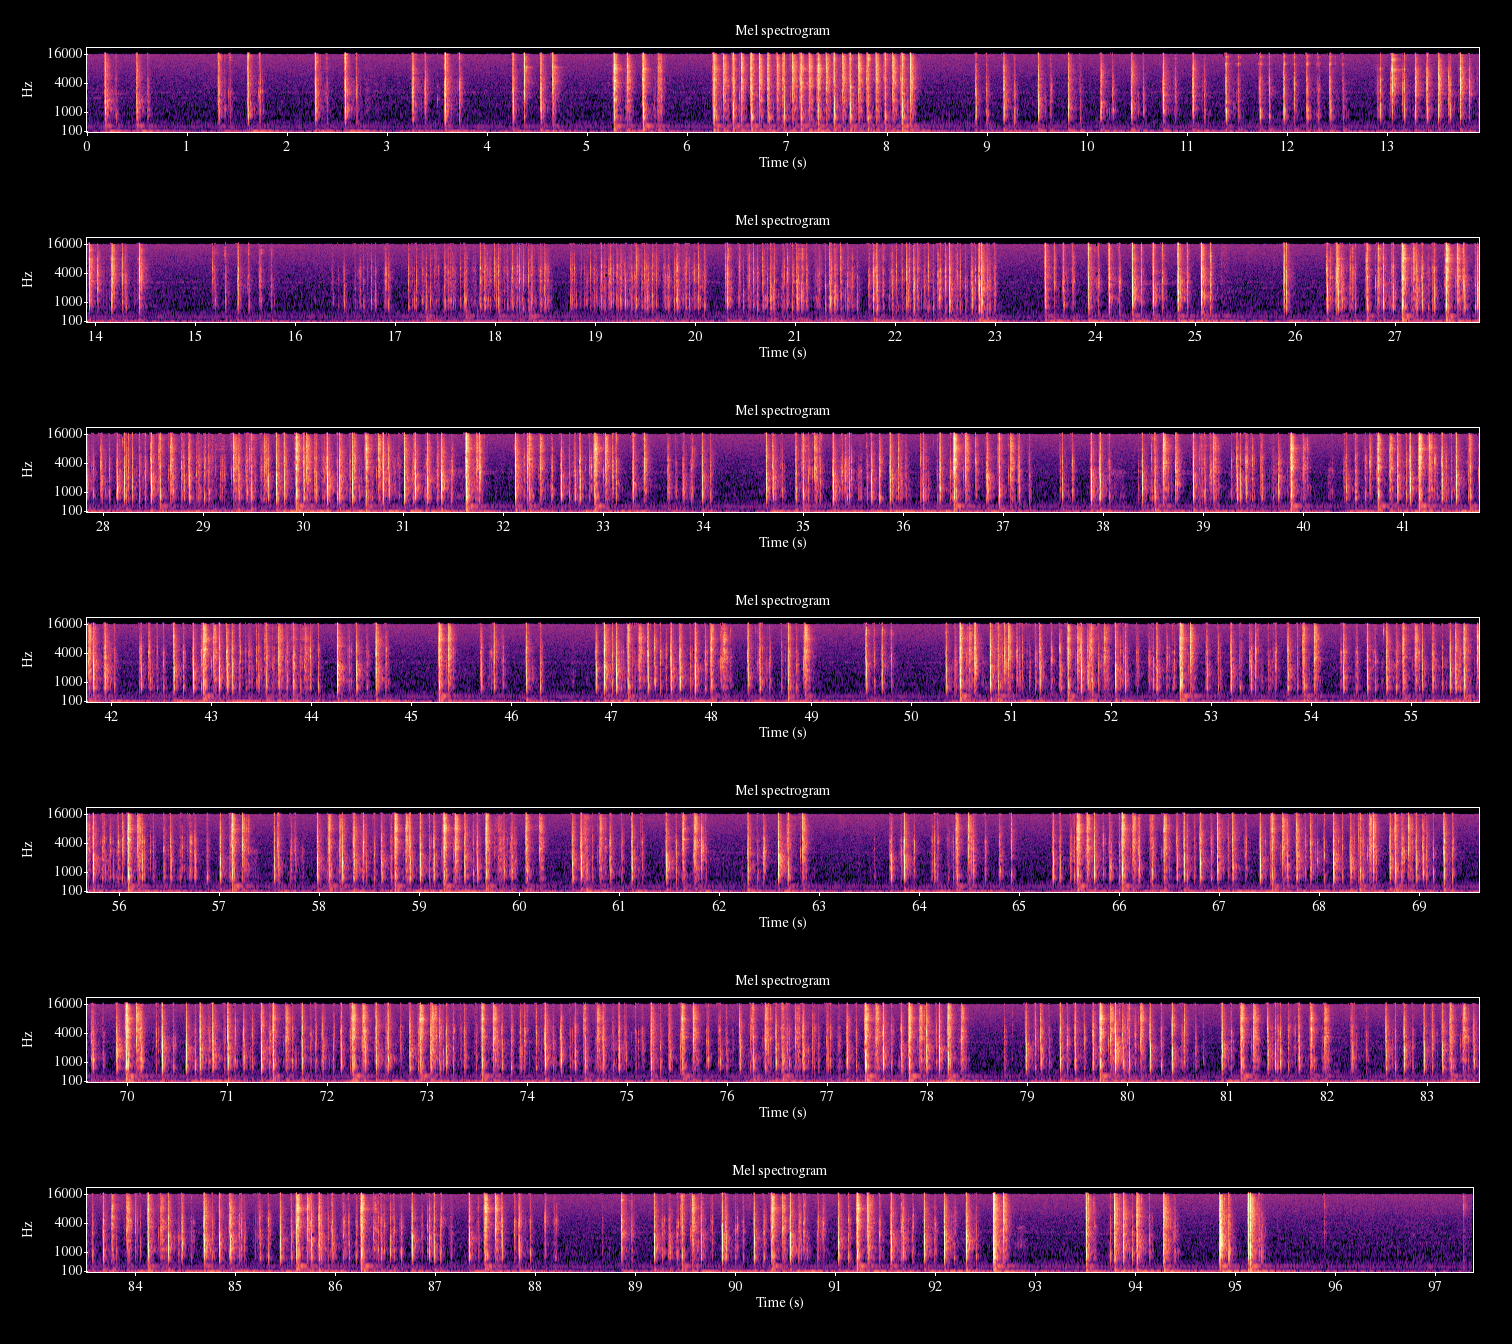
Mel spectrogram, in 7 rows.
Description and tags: Remington Rand 1550 keyboard typing sounds
Typing sounds of the keyboard module from a Remington Rand 1550 typewriter. Keyboard uses SMK vintage discrete dome switches.
keyboard, keystroke, typewriter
